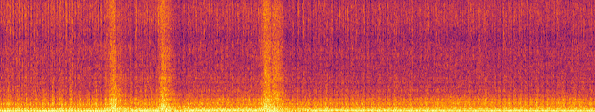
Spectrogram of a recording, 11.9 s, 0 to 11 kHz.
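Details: Freshly rebuilt small block Chevy 350 (355) on a converted run stand, open headers, restarted after adding gas: a deep, lumpy idle with three quick throttle blips that rise and fall cleanly. Normal running; afterwards it reads 107° front and 76° back.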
